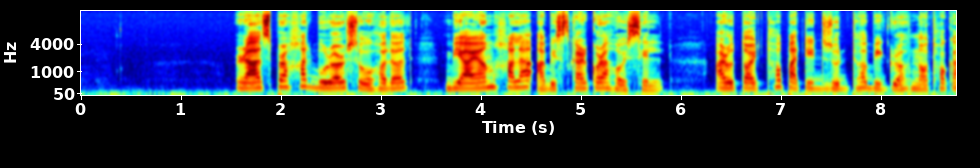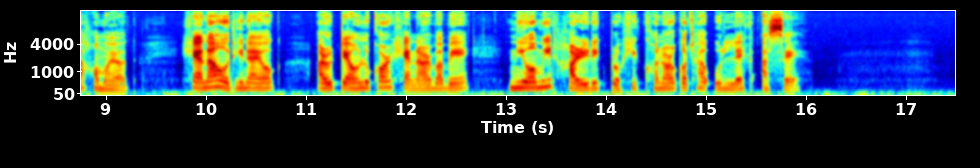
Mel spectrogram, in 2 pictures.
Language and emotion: Assamese, neutral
